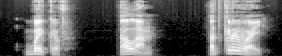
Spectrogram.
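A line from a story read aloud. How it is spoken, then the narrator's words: Curt clipped speech. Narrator (Russian): Отрывисто произнес человек, который только что говорил со мной по телефону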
